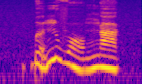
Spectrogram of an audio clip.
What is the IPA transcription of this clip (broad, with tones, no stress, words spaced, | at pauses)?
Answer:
ɓə̰˧˥n vɔ˧˩ ŋa˨˩k̚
